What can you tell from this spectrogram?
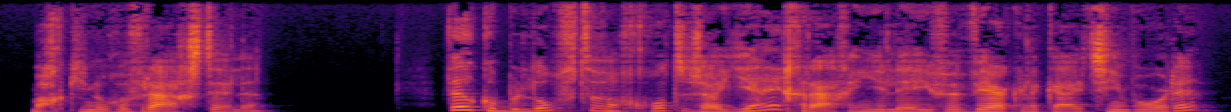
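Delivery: normal talking voice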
